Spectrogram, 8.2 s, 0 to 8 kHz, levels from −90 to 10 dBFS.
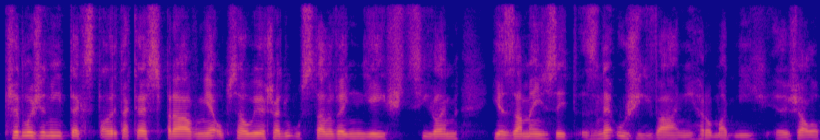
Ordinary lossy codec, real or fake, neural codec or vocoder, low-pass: none; fake; codec, 16 kHz, 2 kbps, FunCodec, trained on LibriTTS, 25 frames a second; none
